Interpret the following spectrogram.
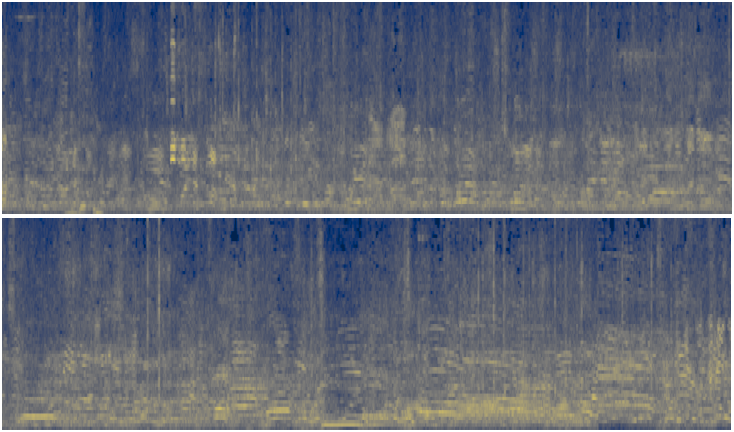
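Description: Football crowd of spectators chattering and calling out, many voices overlapping, with one louder shout about thirteen seconds in.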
